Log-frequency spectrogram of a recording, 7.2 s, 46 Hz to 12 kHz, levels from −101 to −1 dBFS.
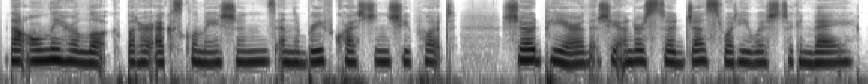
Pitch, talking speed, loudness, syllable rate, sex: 200 Hz, 200 wpm, -19 LUFS, 5.2 syllables/s, female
